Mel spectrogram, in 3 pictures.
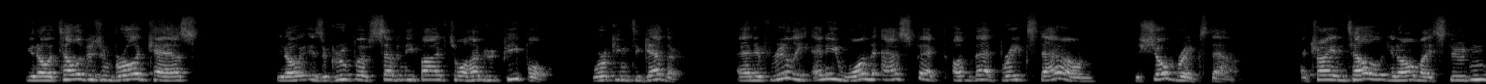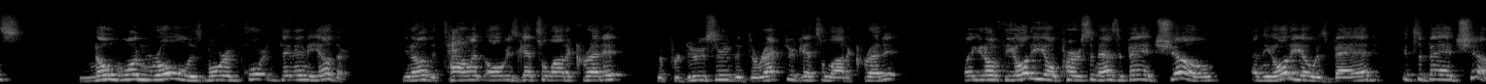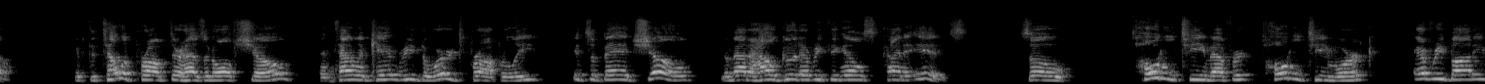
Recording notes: Their Zoom interview was the first time seeing each other in 10 years.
